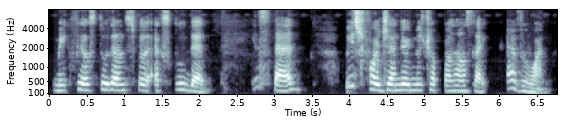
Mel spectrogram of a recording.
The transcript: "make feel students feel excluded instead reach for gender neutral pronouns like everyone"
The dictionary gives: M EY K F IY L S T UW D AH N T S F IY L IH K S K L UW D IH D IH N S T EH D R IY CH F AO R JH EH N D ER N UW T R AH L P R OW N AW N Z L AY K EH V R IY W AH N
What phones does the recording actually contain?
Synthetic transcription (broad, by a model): M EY K F IY L S T UW D AH N T S F IY L IH K S K L UW D IH D IH N S T EH D W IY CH F AO R JH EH N D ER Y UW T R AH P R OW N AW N S L AY K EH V R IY W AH N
